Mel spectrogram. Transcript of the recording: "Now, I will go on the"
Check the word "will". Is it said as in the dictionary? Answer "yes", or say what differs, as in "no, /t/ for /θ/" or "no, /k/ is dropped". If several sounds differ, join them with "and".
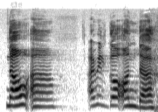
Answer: yes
